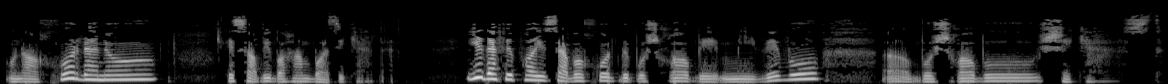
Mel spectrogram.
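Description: A man's voice: a little high, sing-song, dry recording. A man telling a story to children, speaking to them directly and affectionately. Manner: warm, addresses children affectionately.

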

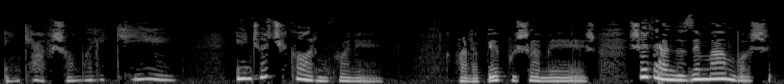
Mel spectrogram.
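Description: A woman's voice: mid-range voice, expressive, a little mellow, husky, no room sound. A woman voicing a polite, eager little boy in a children's story, speaking earnestly and respectfully and asking worried questions. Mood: puzzled. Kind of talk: storybook read-aloud.

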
